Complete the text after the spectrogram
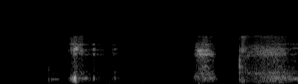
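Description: A sneeze: a few short, sharp breathy bursts and a quick gasp build up to a loud, noisy explosive release at the end, with no talking.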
